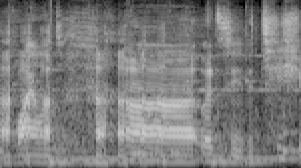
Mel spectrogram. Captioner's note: laughing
